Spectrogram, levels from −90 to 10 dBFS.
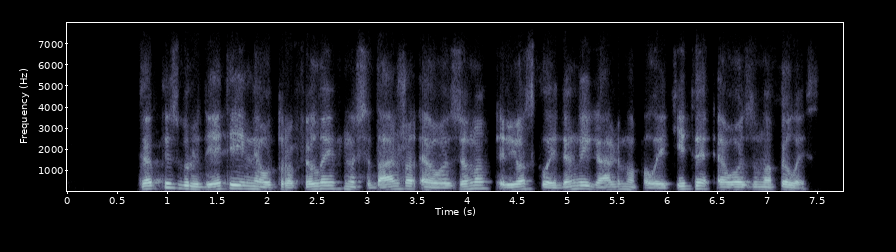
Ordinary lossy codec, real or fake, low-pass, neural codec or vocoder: Opus, 16 kbps; fake; 7.2 kHz; codec, 16 kHz, 4 kbps, FreqCodec, smaller model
